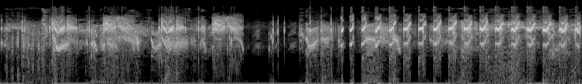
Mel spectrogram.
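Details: Swiftlet attraction sound for indoor and outdoor speakers: bursts of thin, high chattering, a short pause, then a fast regular train of sharp clicking chirps, about three per second.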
